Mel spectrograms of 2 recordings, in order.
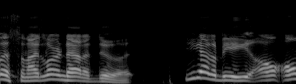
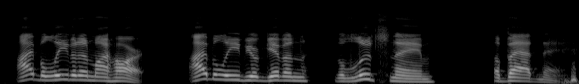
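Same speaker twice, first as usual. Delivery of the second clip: ordinary talk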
